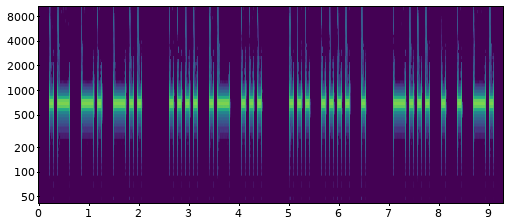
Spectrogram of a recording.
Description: Morse code, heard as a keyed tone, about 15 wpm, 700 Hz. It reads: AND HAS SHE BEEN
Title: Sentences from Top 1000 Words - Review Part 1 - 15wpm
